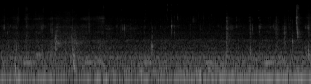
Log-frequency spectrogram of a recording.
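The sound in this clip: Biting into breaded fried avocado with sauce, followed by chewing: faint, soft crunches and moist squishing clicks scattered over a quiet, steady background.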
